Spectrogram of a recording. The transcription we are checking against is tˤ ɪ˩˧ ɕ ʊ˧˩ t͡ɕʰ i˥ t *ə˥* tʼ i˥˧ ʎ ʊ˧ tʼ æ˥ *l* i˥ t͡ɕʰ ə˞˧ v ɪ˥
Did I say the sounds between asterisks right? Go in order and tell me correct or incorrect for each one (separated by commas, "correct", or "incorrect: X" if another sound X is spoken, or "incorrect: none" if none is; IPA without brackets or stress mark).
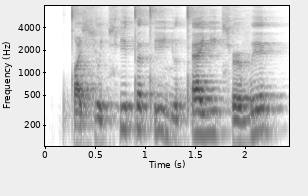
correct, incorrect: ʎ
